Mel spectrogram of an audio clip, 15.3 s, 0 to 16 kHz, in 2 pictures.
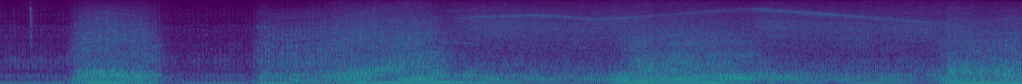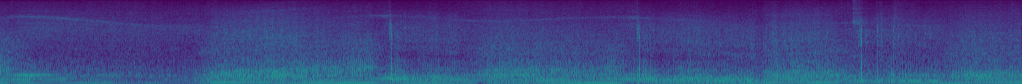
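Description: A Kenworth W900A truck engine in American Truck Simulator, hauling frozen fruit, rumbles and revs steadily with rising and falling whine as it accelerates, plus an air-brake hiss, with no talking.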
